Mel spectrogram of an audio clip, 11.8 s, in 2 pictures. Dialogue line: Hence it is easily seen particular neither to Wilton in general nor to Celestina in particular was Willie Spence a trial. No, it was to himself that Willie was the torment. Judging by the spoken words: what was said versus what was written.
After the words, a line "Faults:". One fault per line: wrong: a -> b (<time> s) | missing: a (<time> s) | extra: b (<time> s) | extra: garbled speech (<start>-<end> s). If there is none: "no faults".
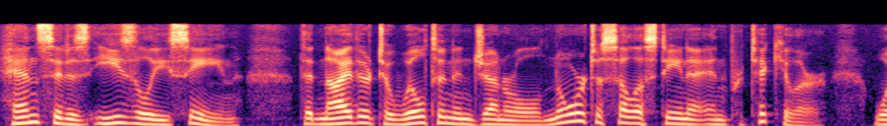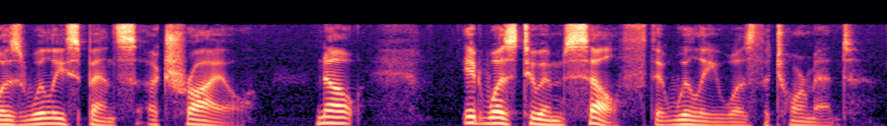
Hence it is easily seen that neither to Wilton in general nor to Celestina in particular was Willie Spence a trial. No, it was to himself that Willie was the torment.
Faults:
wrong: particular -> that (2.0 s)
